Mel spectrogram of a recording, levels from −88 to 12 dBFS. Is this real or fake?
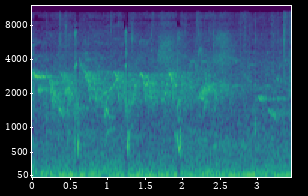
real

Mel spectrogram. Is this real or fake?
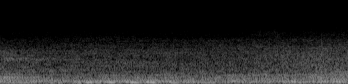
real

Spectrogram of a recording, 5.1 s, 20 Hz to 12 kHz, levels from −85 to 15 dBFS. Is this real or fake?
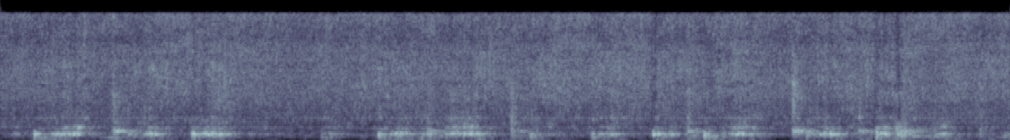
fake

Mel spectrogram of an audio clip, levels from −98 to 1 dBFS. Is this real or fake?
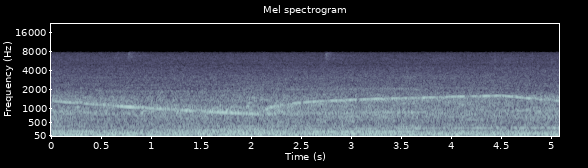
real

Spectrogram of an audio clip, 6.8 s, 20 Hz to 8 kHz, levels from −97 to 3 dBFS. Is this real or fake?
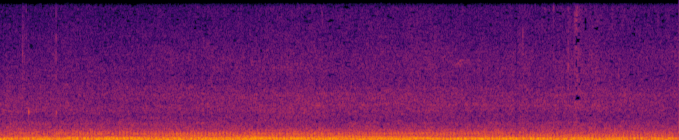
real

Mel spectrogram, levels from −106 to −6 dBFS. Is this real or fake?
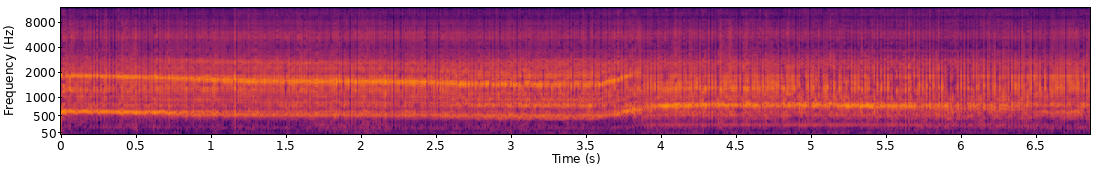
fake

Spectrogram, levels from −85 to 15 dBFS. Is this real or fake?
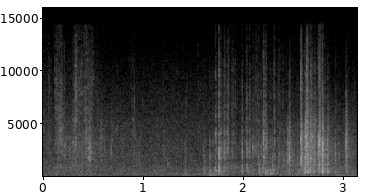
real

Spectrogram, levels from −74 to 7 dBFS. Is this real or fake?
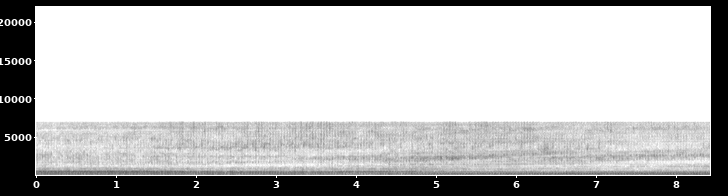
fake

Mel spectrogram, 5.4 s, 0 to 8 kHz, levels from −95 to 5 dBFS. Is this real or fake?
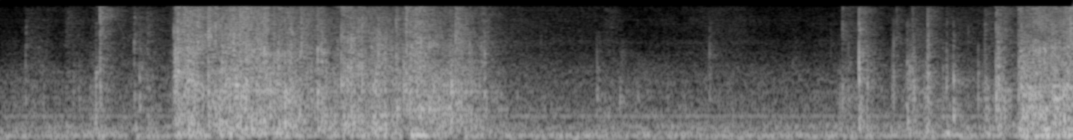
fake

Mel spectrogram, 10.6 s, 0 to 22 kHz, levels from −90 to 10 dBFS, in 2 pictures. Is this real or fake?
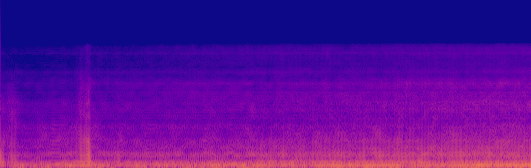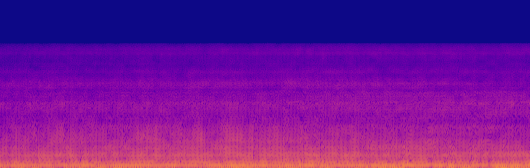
fake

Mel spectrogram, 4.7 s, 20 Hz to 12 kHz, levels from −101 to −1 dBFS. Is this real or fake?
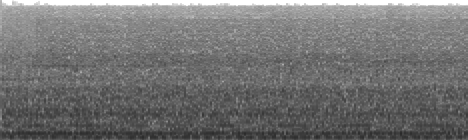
fake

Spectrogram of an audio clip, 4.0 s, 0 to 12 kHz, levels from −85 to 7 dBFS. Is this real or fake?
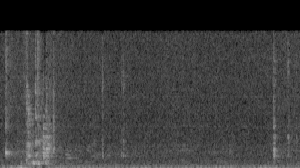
real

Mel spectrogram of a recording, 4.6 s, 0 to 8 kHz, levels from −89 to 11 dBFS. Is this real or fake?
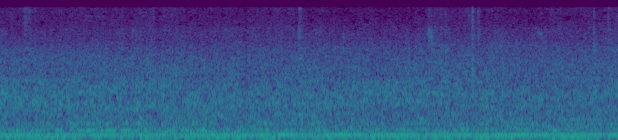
real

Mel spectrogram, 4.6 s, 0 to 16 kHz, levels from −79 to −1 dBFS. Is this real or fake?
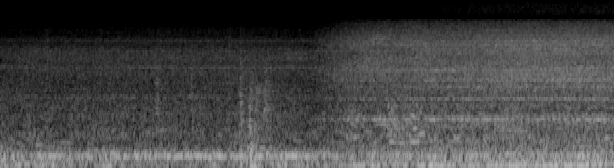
real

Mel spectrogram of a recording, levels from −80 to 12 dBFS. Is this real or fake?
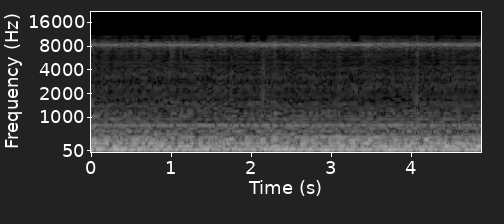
fake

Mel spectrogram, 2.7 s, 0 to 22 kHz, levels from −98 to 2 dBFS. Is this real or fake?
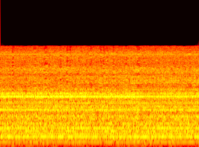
real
